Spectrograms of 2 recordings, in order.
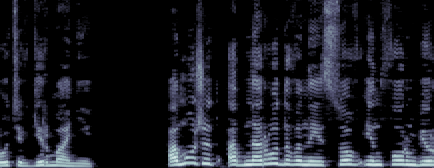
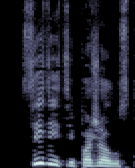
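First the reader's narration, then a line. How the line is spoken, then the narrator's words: Calm. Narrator (Russian): спокойно сказал Сталин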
